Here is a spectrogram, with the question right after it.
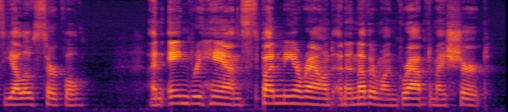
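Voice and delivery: plain reading voice

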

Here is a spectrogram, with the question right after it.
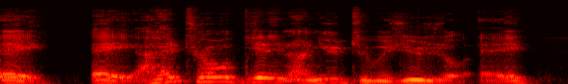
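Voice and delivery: Minnesota accent with "a" tagged on. Reading a text aloud after being told to try a minnesota accent. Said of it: "Like Minnesota accents".

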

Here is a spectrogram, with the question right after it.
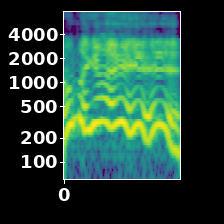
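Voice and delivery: over-the-top, very high voice, god drawn out. Describing an actor's plan at a table read; Cringer voice. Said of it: "the traditional cringer voice, where he's very kind of like".

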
